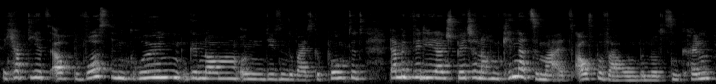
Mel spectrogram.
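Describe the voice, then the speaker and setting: High-pitched young woman, echoey room. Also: quick pace, hardly any pauses, a little mellow. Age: 20s. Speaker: family vlogger, mother. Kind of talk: casual vlog talk to camera. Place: small furnished living room, indoors.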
